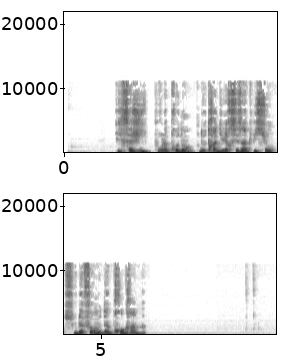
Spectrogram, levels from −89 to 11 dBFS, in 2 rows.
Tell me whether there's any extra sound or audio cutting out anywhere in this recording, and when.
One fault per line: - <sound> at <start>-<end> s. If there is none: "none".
none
